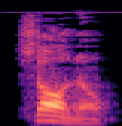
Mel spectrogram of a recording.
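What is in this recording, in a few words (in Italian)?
"sono", vocabolario dialettale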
